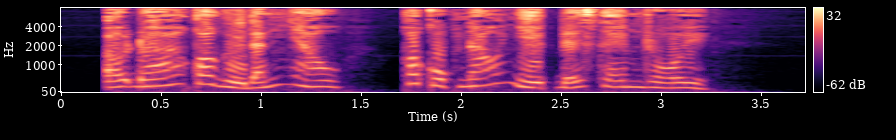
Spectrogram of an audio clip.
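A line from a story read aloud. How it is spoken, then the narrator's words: Shouted. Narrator (Vietnamese): Lệnh Hồ Xung la lên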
